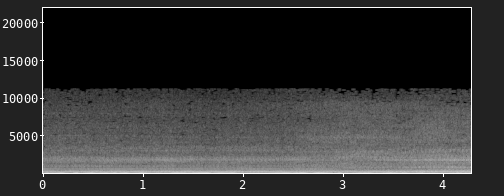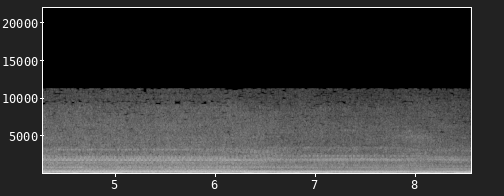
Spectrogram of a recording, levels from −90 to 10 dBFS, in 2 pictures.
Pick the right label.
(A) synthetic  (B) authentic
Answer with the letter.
B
